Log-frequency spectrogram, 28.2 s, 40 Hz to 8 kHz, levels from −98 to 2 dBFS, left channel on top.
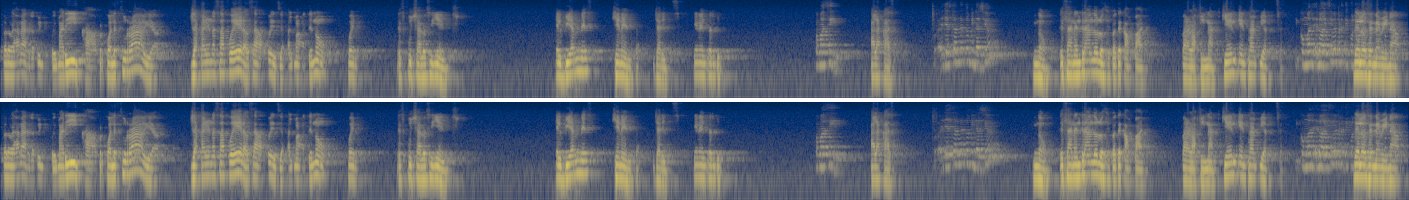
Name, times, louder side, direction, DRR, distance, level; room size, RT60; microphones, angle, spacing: voice 1, 0.1-3.2 3.8-6.5 7.0-7.2 7.9-9.2 11.1-11.8 12.2-12.6 13.1-13.4 13.9-14.5 17.4-17.9 20.7-23.0 23.7-25.4 27.1-28.0, equal, 5° right, 8 dB, 0.3 m, -25 dB
voice 2, 16.3-16.8 18.6-19.9 26.0-27.4 27.7-27.9, left 1 dB, 35° left, -1 dB, 4.2 m, -35 dB
20.0 x 14.0 x 3.5 m, 1.3 s
head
